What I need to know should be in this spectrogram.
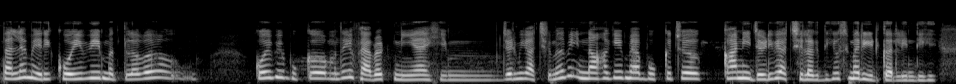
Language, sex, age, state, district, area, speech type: Dogri, female, 18-30, Jammu and Kashmir, Kathua, rural, spontaneous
